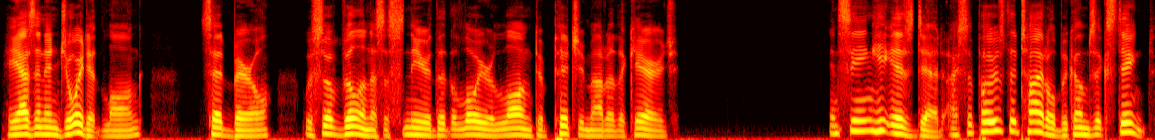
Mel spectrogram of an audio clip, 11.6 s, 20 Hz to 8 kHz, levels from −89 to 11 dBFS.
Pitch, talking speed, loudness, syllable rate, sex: 145 Hz, 175 wpm, -17 LUFS, 5.3 syllables/s, male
